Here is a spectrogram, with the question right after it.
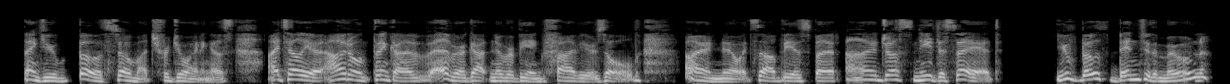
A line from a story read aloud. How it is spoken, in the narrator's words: Parker laughed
